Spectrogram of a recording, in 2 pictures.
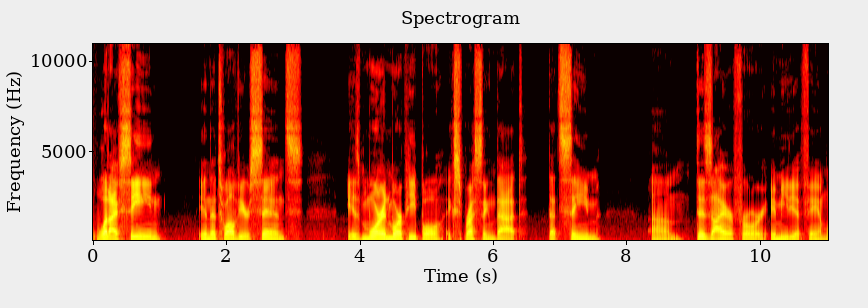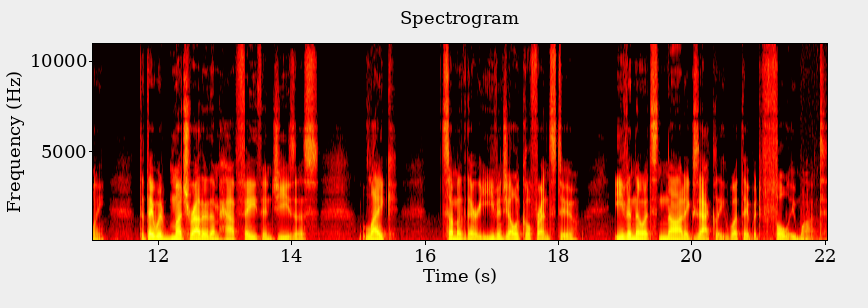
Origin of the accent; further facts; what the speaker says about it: Midwest, United States; now in Utah County, United States; growing up in the Midwest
